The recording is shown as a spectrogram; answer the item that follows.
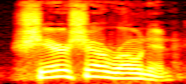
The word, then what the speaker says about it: Saoirse: Saoirse Ronan is how you say it. Saoirse Ronan is how you say the name.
